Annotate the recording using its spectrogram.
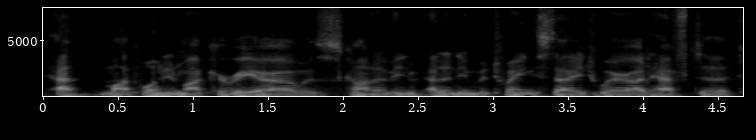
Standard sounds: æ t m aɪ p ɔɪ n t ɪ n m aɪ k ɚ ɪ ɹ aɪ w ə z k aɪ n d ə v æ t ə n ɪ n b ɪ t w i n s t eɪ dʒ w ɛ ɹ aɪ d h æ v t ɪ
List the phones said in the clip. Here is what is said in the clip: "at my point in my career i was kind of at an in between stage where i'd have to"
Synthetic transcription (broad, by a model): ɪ t m aɪ p ɔɪ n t ɪ n m aɪ k ɚ ɪ ɹ aɪ w ə z k aɪ n d ə v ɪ t ə n ɪ n b ɪ t w i n s t eɪ dʒ w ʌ ɹ aɪ d h æ f t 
